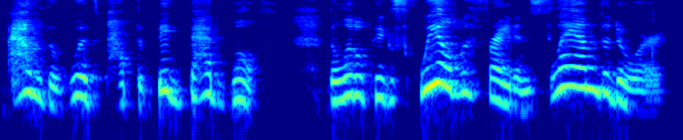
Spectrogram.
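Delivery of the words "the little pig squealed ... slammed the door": tense narration. A narrator's reading. Pig frightened by the wolf.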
